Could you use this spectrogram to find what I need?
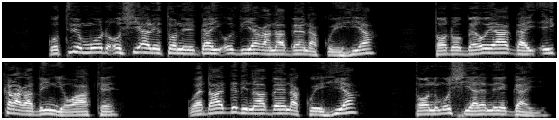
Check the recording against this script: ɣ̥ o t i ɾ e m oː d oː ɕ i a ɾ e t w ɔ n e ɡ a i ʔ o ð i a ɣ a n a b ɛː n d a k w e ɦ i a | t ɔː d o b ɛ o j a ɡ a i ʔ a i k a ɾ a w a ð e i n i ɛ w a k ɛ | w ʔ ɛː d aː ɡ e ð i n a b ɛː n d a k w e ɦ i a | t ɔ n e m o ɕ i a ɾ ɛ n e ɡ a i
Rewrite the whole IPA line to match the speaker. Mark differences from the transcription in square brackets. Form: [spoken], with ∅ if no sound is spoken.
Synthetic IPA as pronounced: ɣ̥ o t i ɾ e m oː d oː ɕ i a ɾ e t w ɔ n e ɡ a i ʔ o ð i a ɣ a n a b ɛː n d a k w e ɦ i a | t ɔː d o b ɛ o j a ɡ a i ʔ [e] i k a ɾ a [ɣ] a ð e i n i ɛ w a k ɛ | w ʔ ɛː d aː ɡ e ð i n a b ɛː n d a k w e ɦ i a | t ɔ n e m o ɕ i a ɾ ɛ n e ɡ a i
